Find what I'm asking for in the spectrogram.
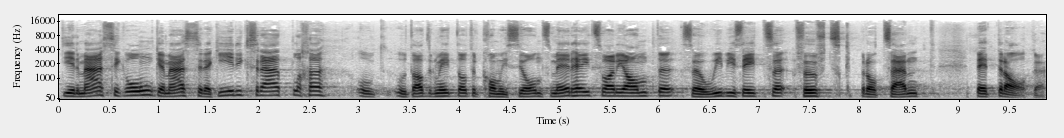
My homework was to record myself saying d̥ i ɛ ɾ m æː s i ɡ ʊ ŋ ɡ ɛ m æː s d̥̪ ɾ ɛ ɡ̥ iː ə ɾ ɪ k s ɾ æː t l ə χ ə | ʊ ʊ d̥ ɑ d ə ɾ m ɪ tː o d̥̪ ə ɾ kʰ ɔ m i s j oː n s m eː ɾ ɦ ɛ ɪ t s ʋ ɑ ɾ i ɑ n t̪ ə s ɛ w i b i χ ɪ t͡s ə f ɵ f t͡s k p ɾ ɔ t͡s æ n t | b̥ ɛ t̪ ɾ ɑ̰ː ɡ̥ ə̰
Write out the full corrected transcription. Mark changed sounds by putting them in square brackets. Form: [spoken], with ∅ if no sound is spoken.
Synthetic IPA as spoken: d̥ i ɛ ɾ m æː s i ɡ ʊ ŋ ɡ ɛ m æː s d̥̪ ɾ ɛ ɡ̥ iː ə ɾ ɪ k s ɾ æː t l ə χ ə | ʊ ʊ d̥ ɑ d ə ɾ m ɪ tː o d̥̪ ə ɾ kʰ ɔ m i s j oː n s m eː ɾ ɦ ɛ ɪ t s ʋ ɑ ɾ i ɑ n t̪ ə s [œ] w i b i [s] ɪ t͡s ə f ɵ f t͡s k p ɾ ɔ t͡s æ n t | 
